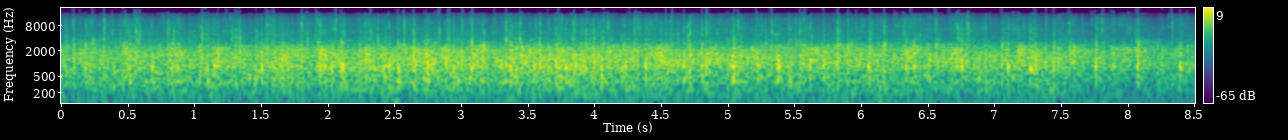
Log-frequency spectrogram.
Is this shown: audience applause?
yes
